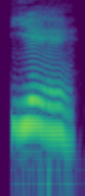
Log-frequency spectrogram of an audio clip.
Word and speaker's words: 예: 에, 에, 에, Open your mouth and add a y sound before a. 예, 예, 예, Open your mouth slightly and place your tongue in the middle.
